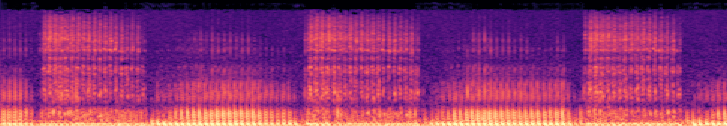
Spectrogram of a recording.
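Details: Purring house cat, a rapid low buzzing rumble that swells and eases with each breath, breathy noisier stretches returning about every second.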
